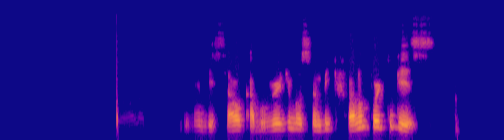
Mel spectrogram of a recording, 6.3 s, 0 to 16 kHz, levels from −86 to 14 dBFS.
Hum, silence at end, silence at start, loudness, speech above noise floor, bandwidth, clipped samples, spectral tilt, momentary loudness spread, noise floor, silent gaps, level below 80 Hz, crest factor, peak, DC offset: none; 0.9 s; 1.45 s; -21 LUFS; over 69 dB; 7.6 kHz; under 0.1%; -4.5 dB/octave; 17 LU; under -90 dBFS; 1.91-2.21 s; -82 dBFS; 22 dB; -2 dBFS; under 0.1%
